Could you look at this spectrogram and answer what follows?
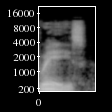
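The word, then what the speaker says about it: réis: from the Portuguese pennies or Reese pronounced rays are prodigious it takes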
